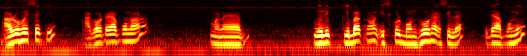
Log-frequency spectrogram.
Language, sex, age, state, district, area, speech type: Assamese, male, 45-60, Assam, Morigaon, rural, spontaneous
